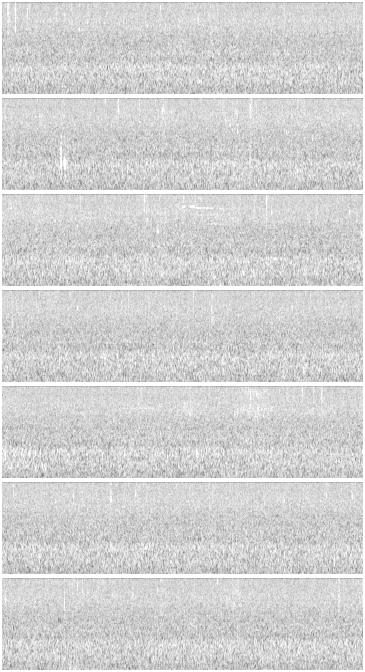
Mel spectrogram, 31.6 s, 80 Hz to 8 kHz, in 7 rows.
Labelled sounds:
11.4	11.7	Pacific white-sided dolphin, 4.9 to 5.3 kHz

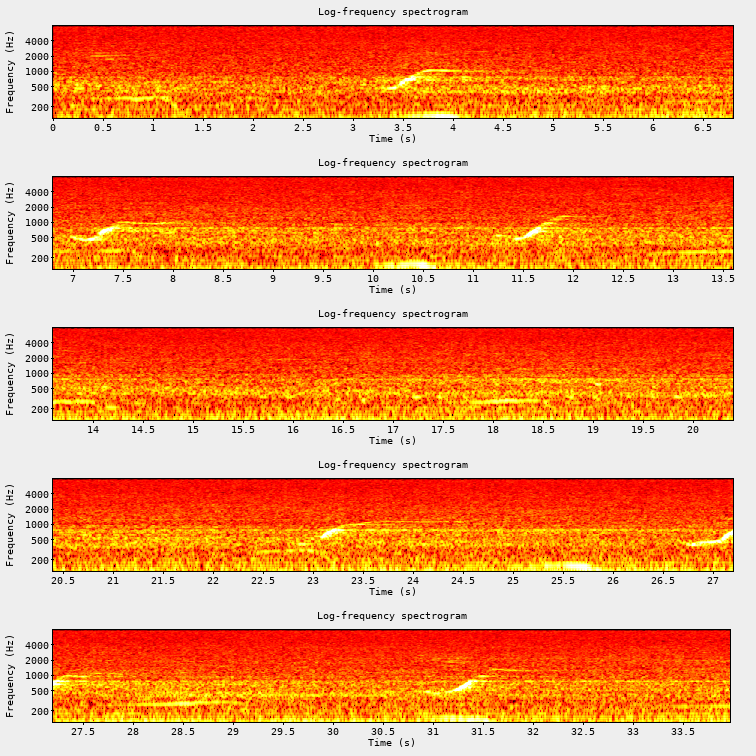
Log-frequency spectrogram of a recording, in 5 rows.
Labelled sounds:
0.4	0.7	humpback whale, 2.0 to 2.1 kHz
3.6	4.1	humpback whale, 0.80 to 1.1 kHz
7.3	8.0	humpback whale, 0.80 to 1.1 kHz
11.6	12.1	humpback whale, 0.80 to 1.4 kHz
23.2	23.6	humpback whale, 0.80 to 1.1 kHz
23.9	24.2	humpback whale, 1.1 to 1.2 kHz
27.2	27.6	humpback whale, 0.80 to 1.1 kHz
31.6	31.9	humpback whale, 1.2 to 1.4 kHz

